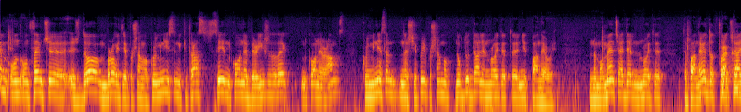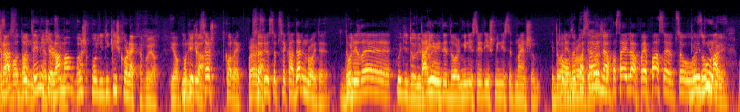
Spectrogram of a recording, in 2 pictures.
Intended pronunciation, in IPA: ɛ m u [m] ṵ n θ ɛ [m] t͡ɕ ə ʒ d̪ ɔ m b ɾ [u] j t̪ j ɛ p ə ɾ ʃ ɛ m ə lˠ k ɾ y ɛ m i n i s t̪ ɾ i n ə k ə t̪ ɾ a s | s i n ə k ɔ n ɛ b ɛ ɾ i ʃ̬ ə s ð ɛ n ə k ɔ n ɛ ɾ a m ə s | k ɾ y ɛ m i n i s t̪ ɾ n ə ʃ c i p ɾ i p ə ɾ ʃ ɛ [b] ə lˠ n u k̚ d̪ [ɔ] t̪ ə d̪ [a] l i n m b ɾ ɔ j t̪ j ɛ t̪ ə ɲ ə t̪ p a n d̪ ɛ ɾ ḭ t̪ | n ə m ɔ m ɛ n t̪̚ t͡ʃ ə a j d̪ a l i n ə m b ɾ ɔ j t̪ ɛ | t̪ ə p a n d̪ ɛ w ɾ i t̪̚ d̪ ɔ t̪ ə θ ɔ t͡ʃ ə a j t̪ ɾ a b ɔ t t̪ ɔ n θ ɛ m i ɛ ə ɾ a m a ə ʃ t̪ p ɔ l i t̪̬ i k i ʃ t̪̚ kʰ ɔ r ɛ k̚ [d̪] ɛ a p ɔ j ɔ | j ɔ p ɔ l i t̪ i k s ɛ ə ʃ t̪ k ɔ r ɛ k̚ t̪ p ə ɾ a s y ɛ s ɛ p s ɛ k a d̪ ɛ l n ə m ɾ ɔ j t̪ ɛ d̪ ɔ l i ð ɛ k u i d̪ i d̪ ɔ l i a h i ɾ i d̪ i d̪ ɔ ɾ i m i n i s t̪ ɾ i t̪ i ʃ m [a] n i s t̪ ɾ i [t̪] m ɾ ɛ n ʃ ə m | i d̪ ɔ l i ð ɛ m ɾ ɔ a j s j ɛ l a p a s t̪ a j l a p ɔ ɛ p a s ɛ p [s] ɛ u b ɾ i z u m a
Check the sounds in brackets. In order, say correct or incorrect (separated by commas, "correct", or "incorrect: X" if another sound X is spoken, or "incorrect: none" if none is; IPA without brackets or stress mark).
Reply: incorrect: n, correct, incorrect: ɔ, incorrect: m, incorrect: u, correct, incorrect: t̪, incorrect: i, correct, correct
